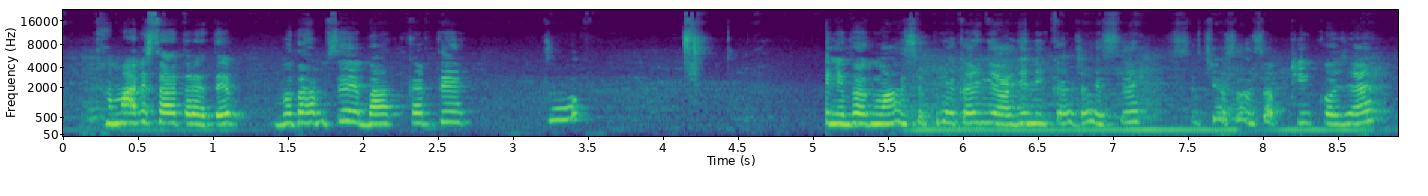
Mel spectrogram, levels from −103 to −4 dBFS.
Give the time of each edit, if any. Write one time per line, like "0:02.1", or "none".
0:05.1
